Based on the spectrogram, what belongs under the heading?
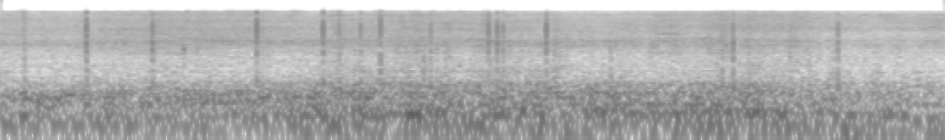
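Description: Steady low rumble of a moving passenger train heard from inside the coach, its wheels running on the rails, with a few light clicks over it.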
